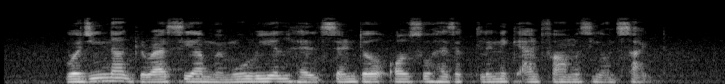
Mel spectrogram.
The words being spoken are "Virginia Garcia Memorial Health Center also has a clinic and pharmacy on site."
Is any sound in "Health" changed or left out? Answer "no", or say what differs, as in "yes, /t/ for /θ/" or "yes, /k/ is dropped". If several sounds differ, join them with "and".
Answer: yes, /t/ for /θ/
